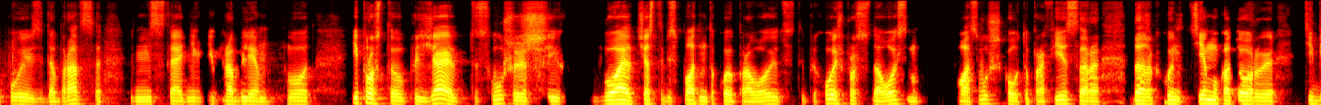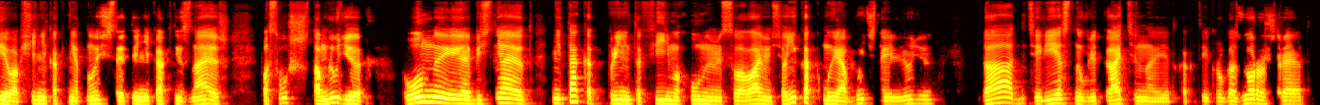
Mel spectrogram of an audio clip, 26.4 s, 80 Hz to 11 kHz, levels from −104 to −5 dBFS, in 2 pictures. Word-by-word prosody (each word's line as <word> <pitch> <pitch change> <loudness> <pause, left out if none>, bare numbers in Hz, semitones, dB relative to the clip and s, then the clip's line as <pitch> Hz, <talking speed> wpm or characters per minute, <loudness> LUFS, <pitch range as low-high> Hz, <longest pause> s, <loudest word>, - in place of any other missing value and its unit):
поезде 105 -4 -4
добраться, 100 +3 -2 0.2
не 105 0 -3
составит 105 0 -3
никаких 105 -1 -9
проблем. 105 -2 -1
Вот. 105 -1 -2 0.4
И 155 - +2
просто 145 -9 +2
приезжают, 100 +1 +3
ты 100 - -16
слушаешь 110 0 -3
их. 105 -1 -2 0.3
Бывает 115 +2 +6
часто 120 -2 -2
бесплатно 105 +2 +1
такое 105 +1 -2
проводится. 100 +3 -1
Ты - - -18
приходишь 135 -1 0
просто 115 -3 -5
с - - -18
удовольствием, 105 -1 0 0.3
послушаешь 115 +5 -2
какого-то 105 -1 -3
профессора, 105 +1 0 0.3
даже 115 -2 +4
какую-нибудь 110 -3 -2
тему, 125 -3 +4
которую 110 -3 +2
к - - -24 0.2
тебе 120 0 +1
вообще 105 +3 -1
никак 110 -1 -2
не 110 - +1
относишься 120 +3 -2
и - - -1
ты 115 - 0
никак 110 0 0
не 110 - -1
знаешь. 110 +4 0 0.3
Послушаешь, 150 +1 -5
там 115 +1 +4
люди 125 -7 +3 0.4
умные 155 +1 +6
и 130 - +4
объясняют 125 +2 +2 0.2
не 140 - +2
так, 185 +6 +2
как - - -4
принято 125 -2 0
в - - -21
фильмах 120 -4 -1
умными 120 -4 0
словами 110 +2 +1
всё. 110 +2 -5
Они 155 +7 +2
как - - +1
мы- 115 -1 +1
обычные 110 +2 -3
люди. 125 +4 -6 0.5
Да! 155 +6 +4
Интересно, 130 +1 -2
увлекательно, 105 -1 -1
и 100 - -5
это 95 - -14
как-то 95 - -12
и - - -8
кругозор 105 +7 -1
расширяет. 110 -2 -3
115 Hz, 160 wpm, -25 LUFS, 105-125 Hz, 0.5 s, Бывает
